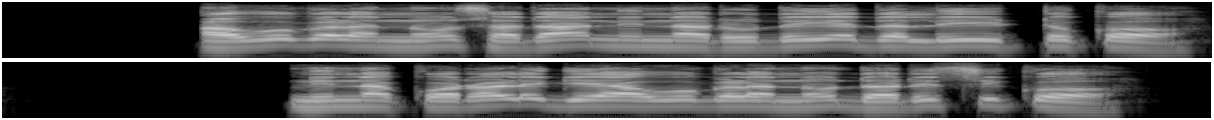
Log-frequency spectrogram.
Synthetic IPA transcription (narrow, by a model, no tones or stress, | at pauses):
ɐʋuɡɐɭɐnːusɐd̪aːninːɐɾud̪ɐjɐd̪ɐlːiːʈːuko | ninːɐkɔɾɐɭiɡe̞ɐʋuɡɐɭɐnːud̪ɐɾisiko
